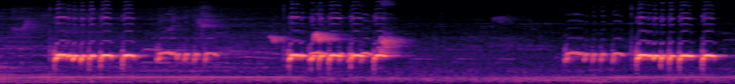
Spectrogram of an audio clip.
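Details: Local zebra dove singing vigorously so that a rival answers; repeated bursts of rapid, tightly stuttered high coos in clusters, separated by short pauses, over a faint steady hum.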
